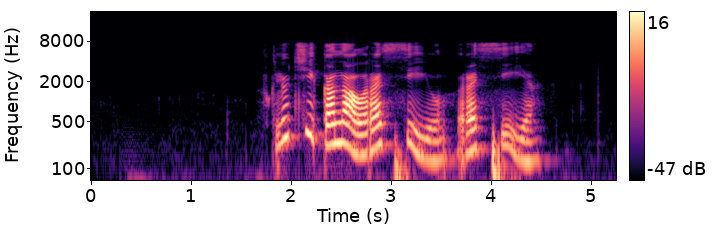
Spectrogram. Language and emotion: Russian, positive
